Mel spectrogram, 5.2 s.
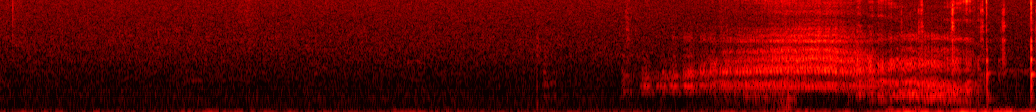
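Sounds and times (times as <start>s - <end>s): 
rooster crowing: 3.2s - 5.0s.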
